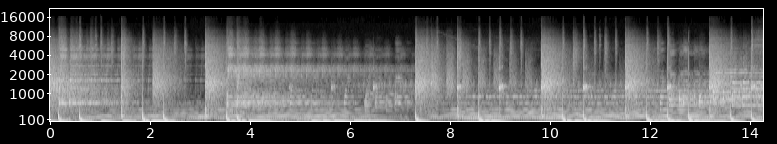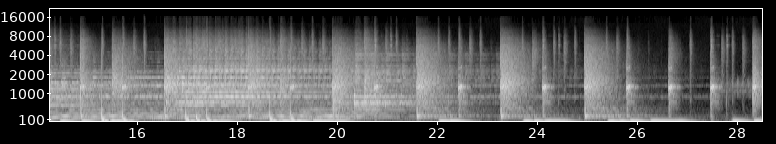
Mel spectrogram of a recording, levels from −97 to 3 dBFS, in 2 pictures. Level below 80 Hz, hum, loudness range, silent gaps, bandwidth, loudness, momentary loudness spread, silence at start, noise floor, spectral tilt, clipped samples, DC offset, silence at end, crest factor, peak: -22 dBFS; none; 6 LU; none; 10.5 kHz; -18 LUFS; 12 LU; 0 s; -39 dBFS; -4.5 dB/octave; under 0.1%; under 0.1%; 0 s; 16 dB; 0 dBFS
